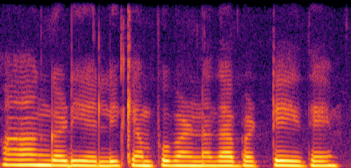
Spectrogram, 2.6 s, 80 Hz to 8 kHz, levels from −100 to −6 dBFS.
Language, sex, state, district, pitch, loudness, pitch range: Kannada, female, Karnataka, Bidar, 215 Hz, -13 LUFS, 210-225 Hz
